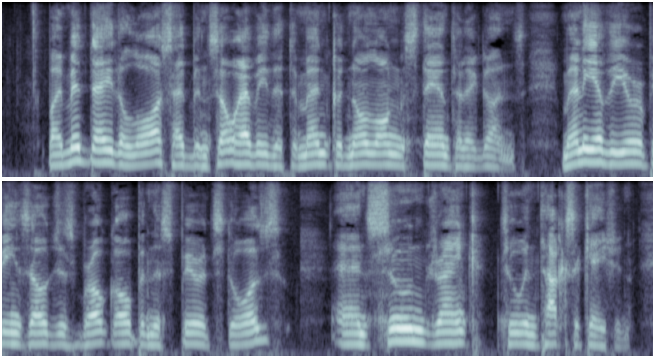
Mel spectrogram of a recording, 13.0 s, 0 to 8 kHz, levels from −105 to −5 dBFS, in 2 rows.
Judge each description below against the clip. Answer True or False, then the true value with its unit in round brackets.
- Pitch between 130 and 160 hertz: True (140 Hz)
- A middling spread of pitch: False (2.3 semitones)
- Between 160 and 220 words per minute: False (150 wpm)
